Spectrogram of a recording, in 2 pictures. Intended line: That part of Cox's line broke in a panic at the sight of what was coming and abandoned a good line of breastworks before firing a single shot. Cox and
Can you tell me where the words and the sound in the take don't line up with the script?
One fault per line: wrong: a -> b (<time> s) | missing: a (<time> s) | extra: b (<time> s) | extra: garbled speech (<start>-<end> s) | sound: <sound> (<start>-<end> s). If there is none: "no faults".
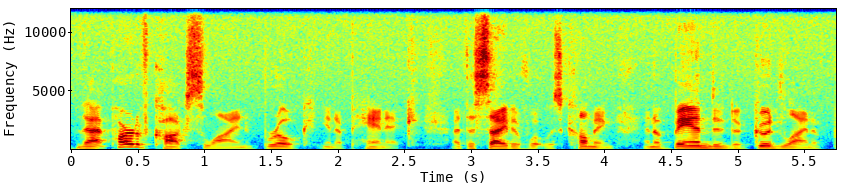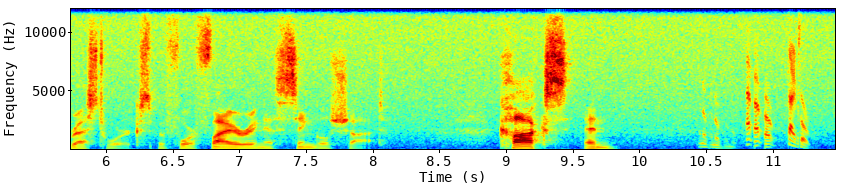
sound: chirp (10.4-11.3 s)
